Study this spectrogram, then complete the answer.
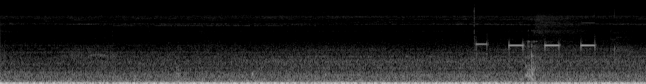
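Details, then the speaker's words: Holden VE Commodore police special, 140,000 km, limp mode and electrical problems, battery had been flat: over a steady engine rumble the head unit gives four short high beeps and shows "mechanism error"; cause unknown. "it just beeps at me and says mechanism error I have no idea what that is"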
